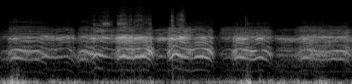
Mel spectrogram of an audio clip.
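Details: Short run of rasping crow alarm caws, 18 February at 08:50, several calls merging into one another with harmonic bands, faint low background noise.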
